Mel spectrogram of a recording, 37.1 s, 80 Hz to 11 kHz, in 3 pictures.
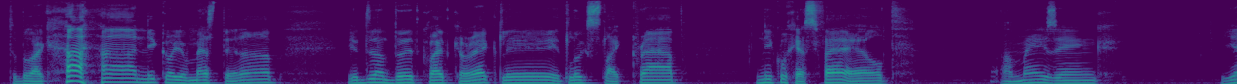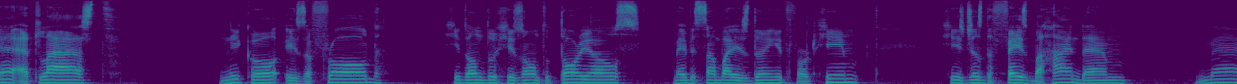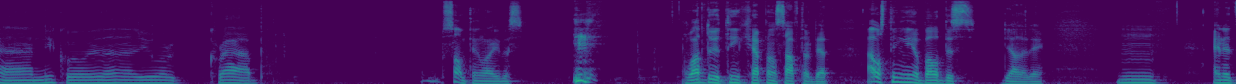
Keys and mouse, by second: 1.8 ctrl+alt+click, 2.4-16.1 alt+drag, 7.3 1, 7.9 [, 8.4 [, 8.6 [, 19.7-28.2 alt+drag, 30.4-37.1 ctrl+alt+drag.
